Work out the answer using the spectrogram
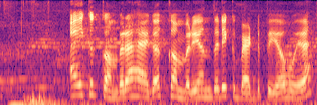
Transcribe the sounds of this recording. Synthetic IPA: ɛːɪkːəmbɾaːɦɛːɡaːkəmɾeːənd̪əɾɪkbɛːɖpeːaːɦoːjaː

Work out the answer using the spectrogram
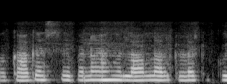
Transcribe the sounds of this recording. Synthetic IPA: kaːɡəzsebɐnaɦũlaːlːaːlkɐləɾkekʊ

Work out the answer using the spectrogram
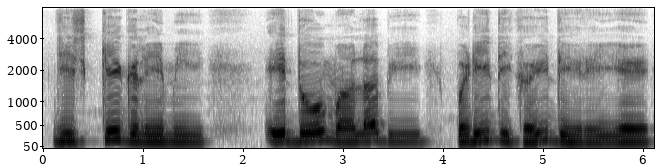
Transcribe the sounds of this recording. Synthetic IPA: d͡ʒɪskeːɡəleːmẽː | eːd̪oːmaːlaːbʱiː | pəɽiːd̪ɪkʰaːiːd̪eːɾəiːɦɛː

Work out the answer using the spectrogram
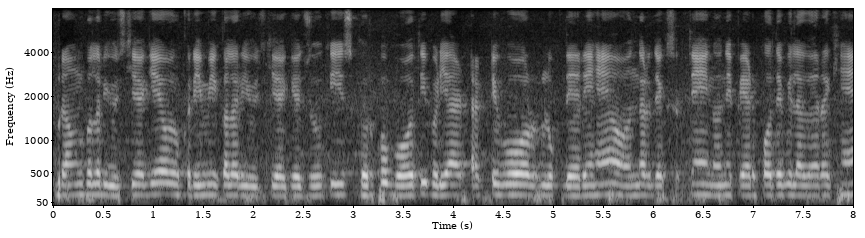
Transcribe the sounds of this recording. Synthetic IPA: bɾaːʊnkɐləɾjuːd͡ʒkijaɡɐjaɔːɾkɾiːmikɐləɾjuːd͡ʒkijaɡɐjad͡ʒoːkiɪsɡʱɐɾkobɔːt̪ɦibɐɽ̤ijaɛʈɾɛːk̚ʈɪʋɔːɾlʊkd̪eːɾɐɦeɦɛ̃ɐʋɐ̃nd̪əɾd̪eːkʰsɐk̚t̪eɦɛ̃ɪnɦõːnepeːɽpɔːd̪ebʱilɐɡaɾɐkʰeɦɛ̃

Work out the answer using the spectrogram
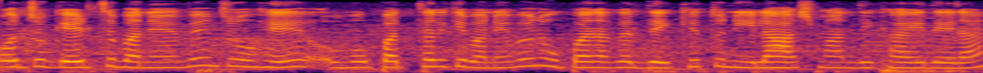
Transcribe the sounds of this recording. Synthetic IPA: ɔːɾd͡ʒoːɡeːʈsebɐnewed͡ʒoːɦɛʋopɐt̪ʰːəɾkebɐneweuːpəɾɐɡəɾd̪eːkʰet̪oniːlaɦaːʃmaːnd̪ɪkʰaːid̪eːɾaːɦɛː

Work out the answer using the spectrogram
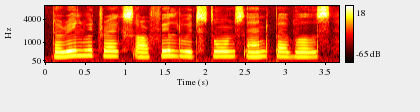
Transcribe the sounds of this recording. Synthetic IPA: d̪əɾeːlweːʈɾɛksaɾfɪlɖwɪd̪sʈõːnsɛ̃ɳɖpɛbəls

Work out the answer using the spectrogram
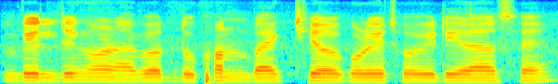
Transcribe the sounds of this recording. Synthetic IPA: bildiŋɔɹaɡɔt̚dukʰɔnbajk̚tʰijɔkoɹitʰojdijaːsɛ

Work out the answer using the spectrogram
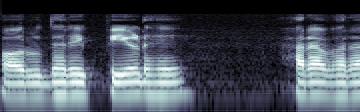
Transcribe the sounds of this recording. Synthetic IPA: ɔːɾʊd̪əɾeːk̚peːɽɦɛ | hɐɾabʱəɾa

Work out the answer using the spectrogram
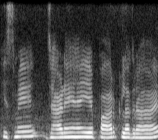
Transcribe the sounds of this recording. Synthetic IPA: ɪsmẽd͡ʒʱaːɽẽɦɛ̃jepaːɾklɐɡɾɐɦaɦɛː

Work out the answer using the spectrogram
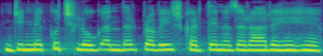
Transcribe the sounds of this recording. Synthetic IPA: d͡ʒɪnmẽkʊt͡ʃʰloːɡɐ̃nd̪əɾpɾɐʋeːʃkɐɾt̪enɐzəɾaːɾɐɦeɦɛ̃ː

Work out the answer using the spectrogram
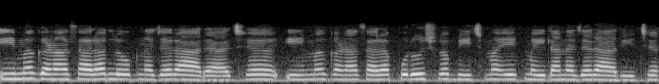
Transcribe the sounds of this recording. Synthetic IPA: imɡʱəɽ̃ãsaɾaloknəd͡ʒəɾaɾjat͡ʃʰeimɡʱəɽ̃ãsaɾapuɾuʃʋəbit͡ʃmãekməɦilanəd͡ʒəɾaɾit͡ʃʰe

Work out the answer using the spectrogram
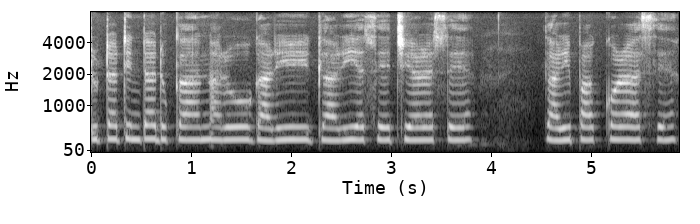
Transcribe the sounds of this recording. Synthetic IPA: d̥utatintadʊkanaɹuɡaɹiɡaɹiasɛt͡ʃiaɹasɛ | ɡaɹipakːɔɹaːsɛ

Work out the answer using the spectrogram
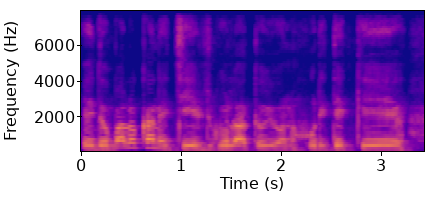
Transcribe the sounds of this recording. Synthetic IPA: ed̪obalɔkanet͡ʃiɾd͡ʒɡulat̪ujɔnhuɾit̪ekːe

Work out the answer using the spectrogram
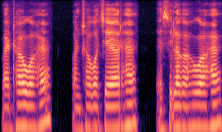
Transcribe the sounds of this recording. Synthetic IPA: bɛːʈʰaɦuaɦɛ | pənt͡ʃʰaɦʊɡat͡ʃejəɾɦɛ | ɛ̰siləɡaɦuaɦɛ

